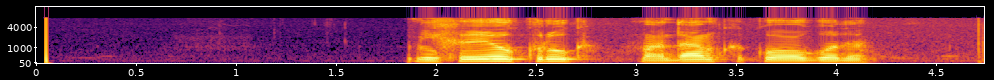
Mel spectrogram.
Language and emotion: Russian, neutral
